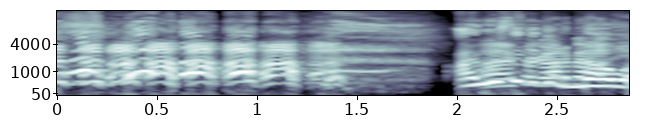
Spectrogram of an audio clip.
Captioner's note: all laughing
